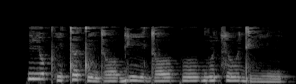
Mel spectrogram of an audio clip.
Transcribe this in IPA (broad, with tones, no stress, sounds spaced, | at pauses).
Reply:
ɲ o˦ pʰ i˨ t ʊ˦ t ĩ˨ d oː˨ ɡ iː˦˨ d oː˦ k uː˦ ɡ ũ˦ t͡s uː˦ d iː˨ n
